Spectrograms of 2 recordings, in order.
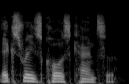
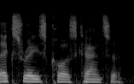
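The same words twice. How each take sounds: First: Said in the usual way. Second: Quietly leaning on "X-rays", slowly; slow, soft, stress on X-rays. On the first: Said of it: "Okay, it's pretty neutral". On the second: Shown as a demonstration. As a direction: say "X-rays" with weight, the rest falling away. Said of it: "Or I could say".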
